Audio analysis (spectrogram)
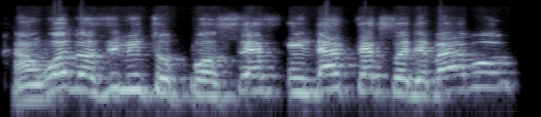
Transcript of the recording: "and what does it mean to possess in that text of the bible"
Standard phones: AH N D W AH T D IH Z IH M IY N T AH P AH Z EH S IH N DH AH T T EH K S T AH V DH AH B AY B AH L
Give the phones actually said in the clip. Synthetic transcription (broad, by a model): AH N W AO T D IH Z IH M IY N T AH P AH S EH S IH N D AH T T EH K S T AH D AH B AY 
